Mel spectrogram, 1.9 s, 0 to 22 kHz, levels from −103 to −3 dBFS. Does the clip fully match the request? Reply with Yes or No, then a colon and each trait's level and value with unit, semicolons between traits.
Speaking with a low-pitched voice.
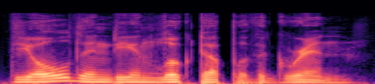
Yes: low, 105 Hz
